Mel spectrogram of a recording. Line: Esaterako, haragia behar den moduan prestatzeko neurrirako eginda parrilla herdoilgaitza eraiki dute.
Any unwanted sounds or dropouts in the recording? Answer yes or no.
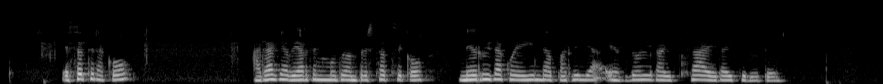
no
